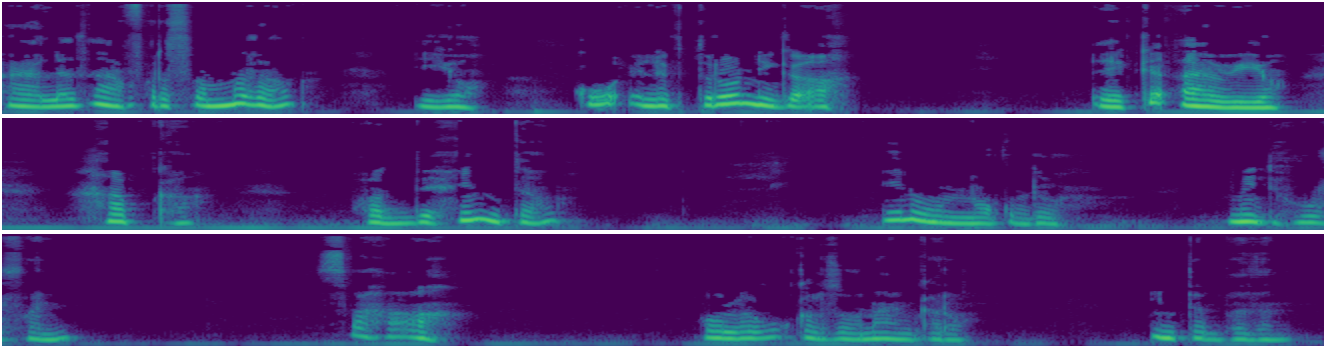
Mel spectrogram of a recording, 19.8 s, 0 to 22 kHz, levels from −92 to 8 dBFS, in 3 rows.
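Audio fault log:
There is no fault to log for this audio.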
